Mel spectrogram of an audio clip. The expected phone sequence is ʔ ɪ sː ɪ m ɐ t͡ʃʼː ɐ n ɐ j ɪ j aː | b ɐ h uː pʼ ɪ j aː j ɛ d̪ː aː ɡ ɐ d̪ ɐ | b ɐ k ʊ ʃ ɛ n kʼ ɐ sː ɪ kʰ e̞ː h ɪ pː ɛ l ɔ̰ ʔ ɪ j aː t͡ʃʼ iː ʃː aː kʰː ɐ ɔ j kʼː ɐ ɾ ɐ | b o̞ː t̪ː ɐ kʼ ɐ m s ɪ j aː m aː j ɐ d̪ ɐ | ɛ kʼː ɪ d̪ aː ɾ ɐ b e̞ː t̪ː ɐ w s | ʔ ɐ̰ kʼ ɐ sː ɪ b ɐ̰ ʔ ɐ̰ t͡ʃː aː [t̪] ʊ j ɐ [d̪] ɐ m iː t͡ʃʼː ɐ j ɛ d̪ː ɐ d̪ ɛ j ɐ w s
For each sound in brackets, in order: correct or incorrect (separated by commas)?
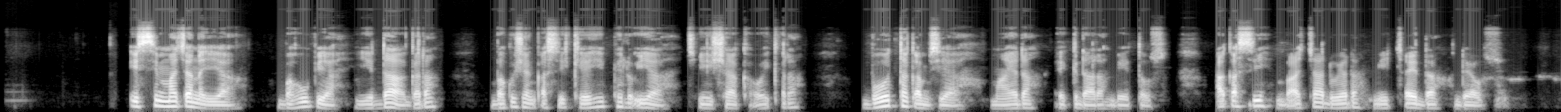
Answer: incorrect, correct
